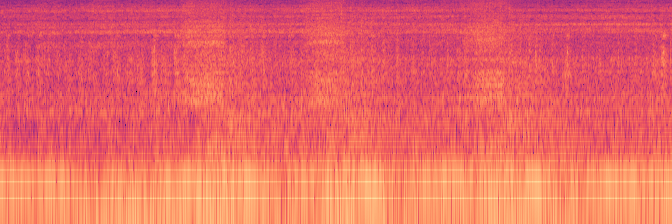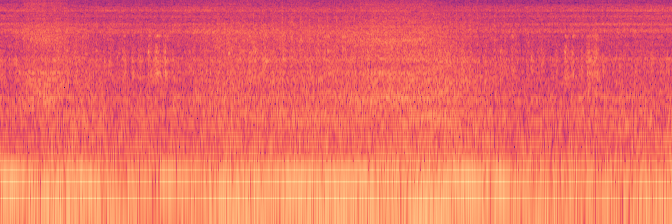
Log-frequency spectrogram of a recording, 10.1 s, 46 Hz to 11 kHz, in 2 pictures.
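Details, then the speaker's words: Van sat 15 years, freshly tuned with new plugs, wires, cap and rotor, started on starting fluid: uneven idle, heavy smoke, with slapping fluttering from unhooked alternator and AC compressor belts flailing loose. "see it's running it is really smoking up and you see that the fan belt is going on it's shaking a little bit but yeah the van is running now"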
